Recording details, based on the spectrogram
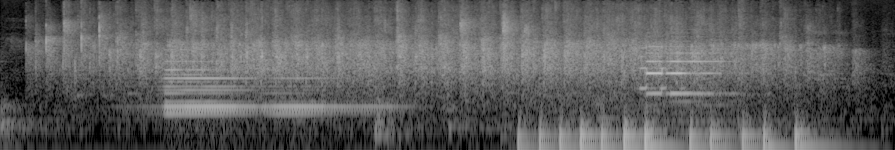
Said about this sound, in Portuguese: Eu queria chamar aqui e gostaria que vocês aplaudissem de pé a Adelso Viana.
